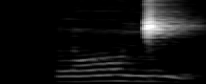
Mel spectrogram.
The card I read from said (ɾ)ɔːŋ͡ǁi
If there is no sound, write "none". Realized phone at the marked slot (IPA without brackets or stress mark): l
